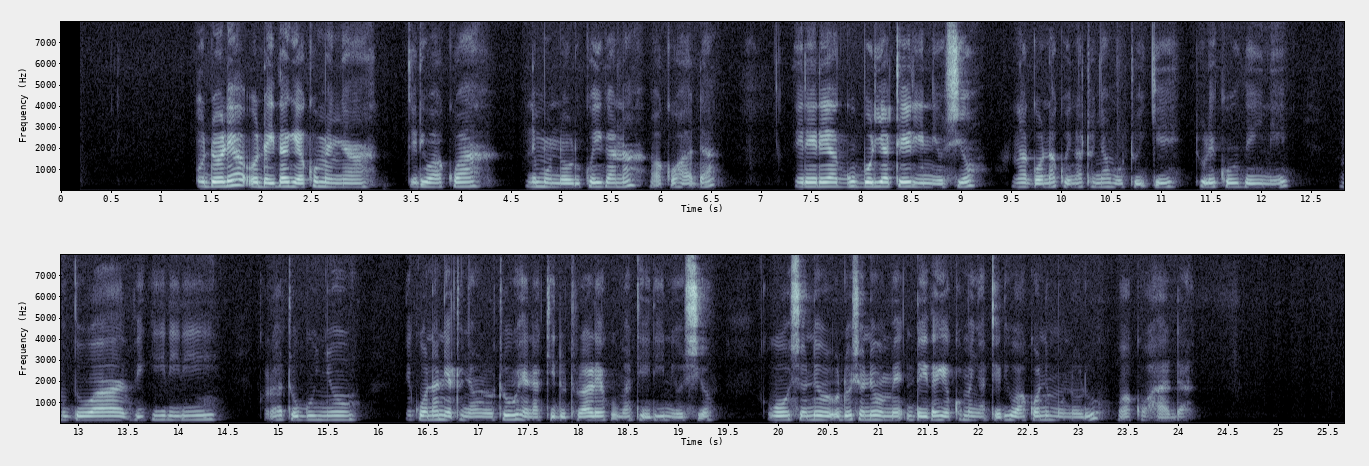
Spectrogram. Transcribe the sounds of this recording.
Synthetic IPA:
odɔleaʔodaiðaɣiakomɛɲa | teɾiwakwa | nemuːndɔlukoiɣanawa̰kohaða | eɾɛɾeaɡuboɾjateɾinioʃiɔ | ŋaɡɔnakwinatoɲamutoiketolekouðeine | muðowaviɣiɾiɾi | kɔɾatoɡuɲo | nekɔnaniatoɲamonotuuhɛnakidotoɾalɛakṵmatɛɾinioʃjɔ | kɣɔʃɔndoʃɔnedaiɾaɣiɛkomɛɲatɛɾiwakwɔnemonoluwakohaða

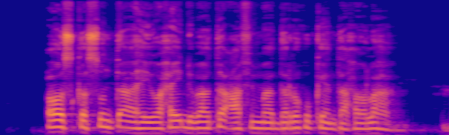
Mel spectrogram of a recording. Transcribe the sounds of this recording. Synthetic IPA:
ʕɔːskʰɐsʊnt̪ʰɐɐɦɛjwɑħɑjɖɪβaːt̪ʰɔʕɑːfɪmaːd̪̚ɐrɔkʰʊkʰɛːnt̪ʰaːħɔːlɐɦɐ

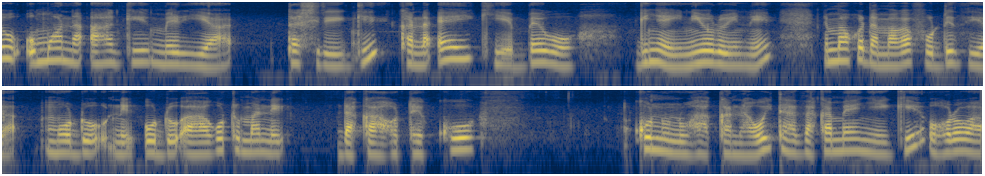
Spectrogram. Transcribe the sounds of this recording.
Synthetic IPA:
euʔomwanaʔaɡemɛɾia | taʃiɾiɡikanaʔɛikʰiɛbɛɣɔ | ɡiɲainioɾoinenemakwedamaɣafudiðia̰ | modoneodoʔaɣotomane | dakahɔtɛko | konunuɦakanawoitaðakamɛɲeɡeohɔɾɔwa

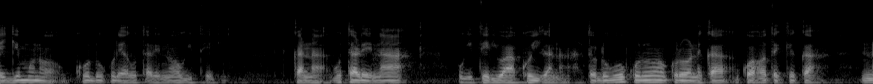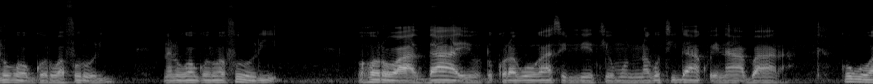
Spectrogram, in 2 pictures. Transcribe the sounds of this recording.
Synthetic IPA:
aiɡemonɔ̰kʰondokoɾeaɣotaɾenaoɣitʰeɾi | kana̰ɣotaɾena | oɣiteɾiwakoiɣana̰tɔːndoɣokondonɔkoɾɔnɛkakwaɦɔtɛkɛka | neɾoɣɔːɡɔɾwafoɾoɾi | naɾoɣɔɡɔɾwafoɾoɾi | oɦɔɾɔwaðajɔdokoɾaɣwɔɣaseɾiðetiɔmonɔnaɣotiːdakwenaβaɾa̰ | koɣwo

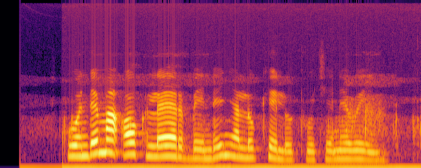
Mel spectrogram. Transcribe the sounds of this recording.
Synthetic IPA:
pwondemaʔɔklɛrbendeɲalokʰelotwot͡ʃenɛweɲ

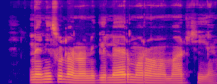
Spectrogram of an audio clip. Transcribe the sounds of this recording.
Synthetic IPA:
nɛnisʊlanɔniɡɪlɛɾmɔɾɔamamart͡ʃɪa

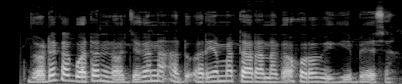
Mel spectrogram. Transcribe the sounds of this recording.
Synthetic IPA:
ɡaɔdɛkaɡwataniɾɔd͡ʒɛɡanaʔaduaɾjamataɾanaɡa̰hɔɾɔweɡiebɛʃa

